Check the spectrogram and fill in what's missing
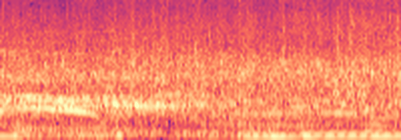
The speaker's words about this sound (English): A big round of applause to Cindy V, Leila Hussein, and Laura Bates.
